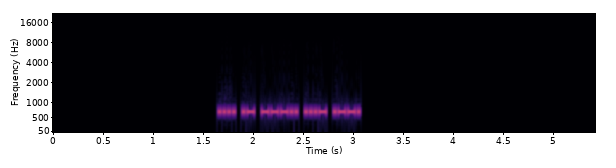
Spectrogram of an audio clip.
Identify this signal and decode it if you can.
Morse code, heard as a keyed tone, about 52 wpm, 700 Hz. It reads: HA8VP
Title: DXCC-100 Call Signs - 5 Characters - Repeated 3x - 50wpm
